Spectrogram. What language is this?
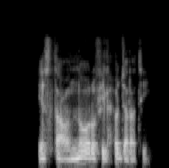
Arabic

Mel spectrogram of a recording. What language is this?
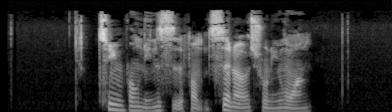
Chinese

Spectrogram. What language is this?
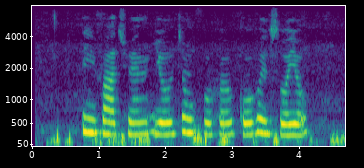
Chinese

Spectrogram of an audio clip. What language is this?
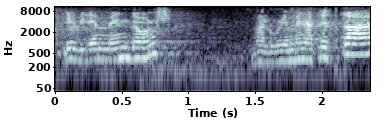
Catalan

